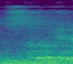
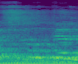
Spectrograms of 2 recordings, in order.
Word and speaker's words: student: sebuah FSI seorang murid student or student student student kalau belajar bacanya baru studi ya studi itu bacakanya studi kalau murid student bukan studen kan bisa dibaca Ak Kalau studen ya B salah nah oke terus bisal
